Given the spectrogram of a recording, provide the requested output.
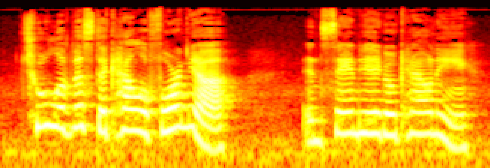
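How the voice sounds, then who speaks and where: A woman with an American accent. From US East Coast, military family. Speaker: podcaster. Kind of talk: casual monologue. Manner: hesitant, many fillers and laughs.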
